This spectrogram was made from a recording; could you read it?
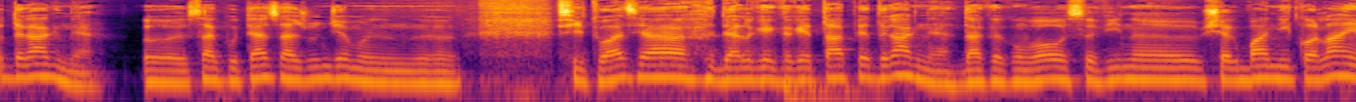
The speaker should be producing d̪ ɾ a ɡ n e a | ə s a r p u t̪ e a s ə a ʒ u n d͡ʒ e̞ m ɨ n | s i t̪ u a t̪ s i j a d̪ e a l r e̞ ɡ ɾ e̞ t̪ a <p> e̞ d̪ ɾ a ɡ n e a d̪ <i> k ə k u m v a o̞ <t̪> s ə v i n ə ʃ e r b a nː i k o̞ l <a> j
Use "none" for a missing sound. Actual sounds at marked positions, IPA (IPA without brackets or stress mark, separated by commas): p, a, none, a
